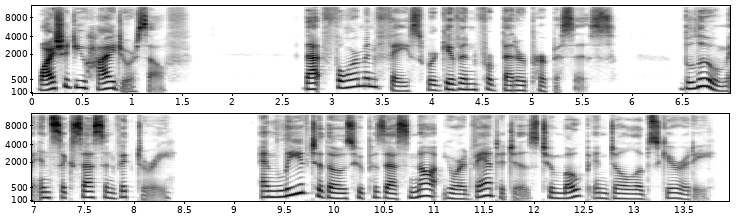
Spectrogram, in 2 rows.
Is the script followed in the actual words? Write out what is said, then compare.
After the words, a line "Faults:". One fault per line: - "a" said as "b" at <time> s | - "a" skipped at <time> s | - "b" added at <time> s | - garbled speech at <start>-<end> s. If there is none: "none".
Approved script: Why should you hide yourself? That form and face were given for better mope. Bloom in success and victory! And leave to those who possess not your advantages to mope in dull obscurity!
Why should you hide yourself? That form and face were given for better purposes. Bloom in success and victory! And leave to those who possess not your advantages to mope in dull obscurity!
Faults:
- "mope" said as "purposes" at 4.9 s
